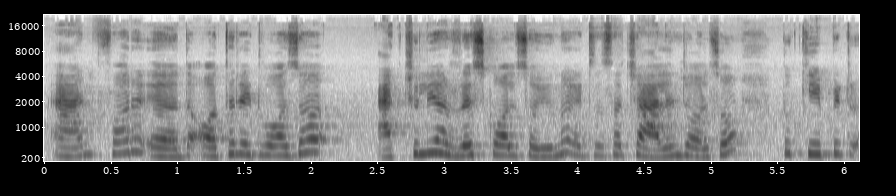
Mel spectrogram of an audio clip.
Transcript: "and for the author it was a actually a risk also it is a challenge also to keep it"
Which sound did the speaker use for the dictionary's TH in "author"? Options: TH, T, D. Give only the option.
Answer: T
